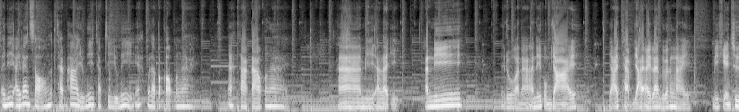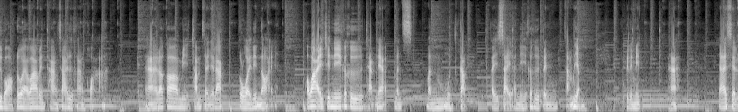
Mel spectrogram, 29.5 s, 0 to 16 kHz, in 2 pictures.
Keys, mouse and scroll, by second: 2.7 middle click, 3.0 ctrl+middle click, 4.2 middle click, 5.1 middle click, 5.9 middle click, 7.2 middle click, 7.9 middle click, 8.4 middle click, 8.9 middle click, 9.5 middle click, 10.0 middle click, 10.5 middle click, 11.5 middle click, 13.4 middle click, 15.1 middle click, 15.7 middle click, 16.2 middle click, 16.7 middle click, 17.7 middle click, 20.0 middle click, 20.7 ctrl+middle click, 21.1 middle click, 26.8 ctrl+scroll down 2, 27.5 middle click, 28.2 middle click, 29.1 middle click.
